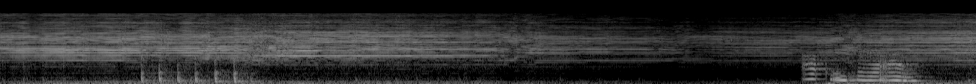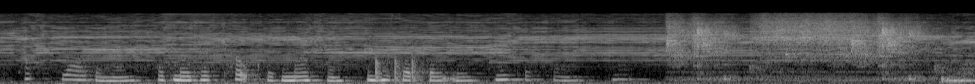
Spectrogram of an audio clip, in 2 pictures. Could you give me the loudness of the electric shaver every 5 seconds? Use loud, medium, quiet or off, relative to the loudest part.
loud, medium, loud, loud.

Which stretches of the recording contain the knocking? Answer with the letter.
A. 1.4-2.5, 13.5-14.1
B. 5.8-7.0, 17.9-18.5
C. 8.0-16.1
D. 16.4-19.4
A.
